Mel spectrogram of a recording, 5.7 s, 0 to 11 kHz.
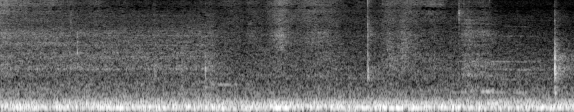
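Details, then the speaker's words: ResMed AirSense 10 CPAP machine running: steady low rumbling blower airflow with a few faint clicks. "now you select your therapy that ramp feature is off and your machine would gradually build up straight to your pressure of 8 that's prescribed to you"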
